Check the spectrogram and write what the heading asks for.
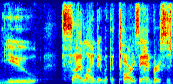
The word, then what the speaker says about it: Tarzan: I know it's not spelt the way I'm pronouncing it, everyone. For anyone who's ever angry at my pronunciation, that is the worst mispronunciation I have. Where I move the R around out of spite.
